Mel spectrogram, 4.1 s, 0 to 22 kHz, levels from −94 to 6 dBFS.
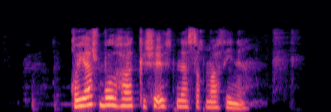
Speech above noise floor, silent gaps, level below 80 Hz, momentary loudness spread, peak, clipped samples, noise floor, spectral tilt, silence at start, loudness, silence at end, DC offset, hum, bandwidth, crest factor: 44 dB; none; -62 dBFS; 10 LU; -2 dBFS; under 0.1%; -60 dBFS; -5 dB/octave; 0.9 s; -17 LUFS; 1.05 s; under 0.1%; none; 8 kHz; 18 dB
